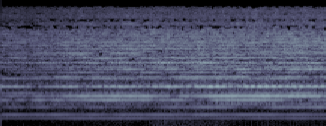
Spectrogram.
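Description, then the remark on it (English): The Dhaka-Calcutta Express passenger train, travelling from Bangladesh to India, sounds its horn in a long, steady blast with strong harmonic tones over the rumble of the running train; no one speaks. “Oh yes, that's the Dakar-Calcutta Express. Passenger trains are travelling from Bangladesh to India today.”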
